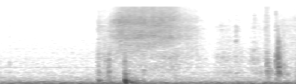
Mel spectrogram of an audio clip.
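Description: Pages of a book riffle quickly.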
